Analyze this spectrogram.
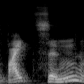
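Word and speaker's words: Weizen: Bavarian word for wheat so the German word is viten maybe you've heard of whites and beer and the Bavarian pronunciation is Ws so I don't like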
